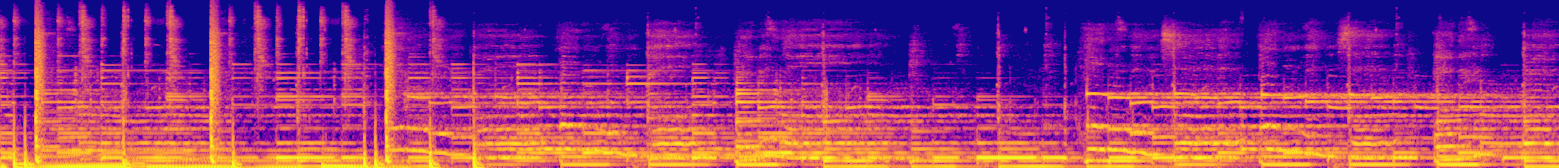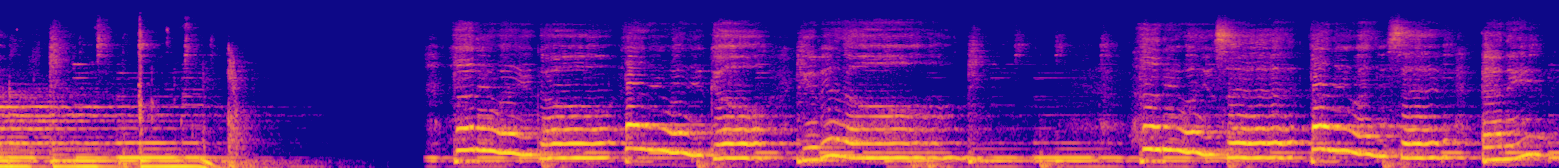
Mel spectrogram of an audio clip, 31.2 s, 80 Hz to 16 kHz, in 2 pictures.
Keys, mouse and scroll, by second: 5.1 double click, 6.5-9.6 typing, 10.8 s, 11.6 v, 11.8 g, 12.0 Return, 12.0 g, 28.3 s, 28.7 v, 28.9 g.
